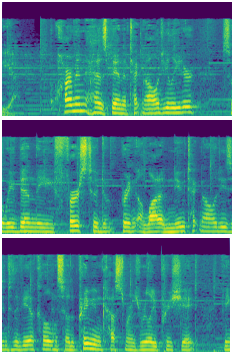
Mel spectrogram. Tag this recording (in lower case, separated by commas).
music, speech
